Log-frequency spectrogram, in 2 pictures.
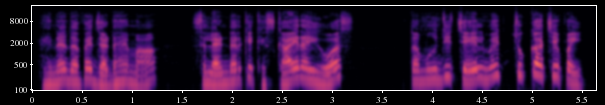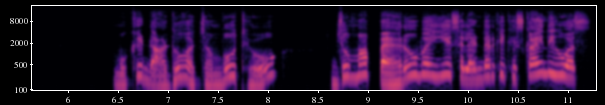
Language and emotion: Sindhi, surprised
